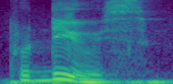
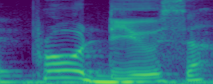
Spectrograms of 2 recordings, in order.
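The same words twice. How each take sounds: First: The stress is on the second syllable. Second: The stress is on the first syllable. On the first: It is a verb meaning to make. "Infinitive to precedes a verb. Therefore, we stress the second syllable" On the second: It is a noun meaning farm goods. "we stress which syllable? The first syllable"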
